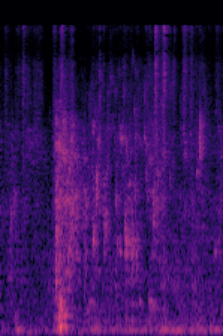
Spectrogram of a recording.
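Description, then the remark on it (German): Washing-up water gurgles and swirls as it drains out of a sink, a sudden splashy onset followed by steady bubbling and trickling, with no talking. “Wasser raus.”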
